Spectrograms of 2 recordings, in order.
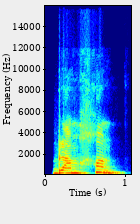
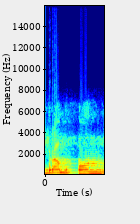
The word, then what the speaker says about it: ব্রহ্মা: কেউ পারবেন না এই শব্দটির উচ্চারণ? দাদা ব্রহ্মা। দাদা আমি বলি। হ্যাঁ হ্যাঁ, বলুন, অসংখ্য ধন্যবাদ, বলুন। ব্রাহ্মণ। হ্যাঁ, ব্রাহ্মণ, আমি তো ব্রাহ্মণ বলিনি, বললাম বৈরফলা হয়ম আকার, এটাকে আমরা সৃষ্টির রচয়িতা বলে আখ্যায়িত করি।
